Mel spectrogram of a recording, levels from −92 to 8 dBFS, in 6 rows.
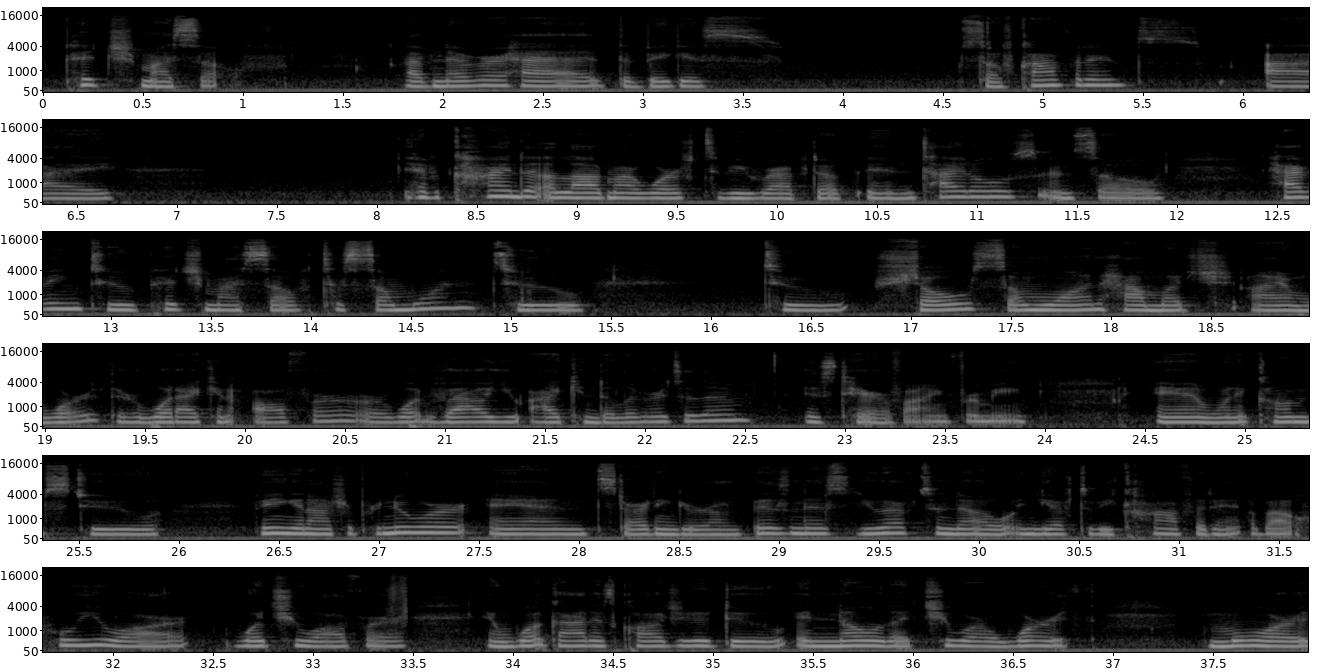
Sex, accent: female, American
